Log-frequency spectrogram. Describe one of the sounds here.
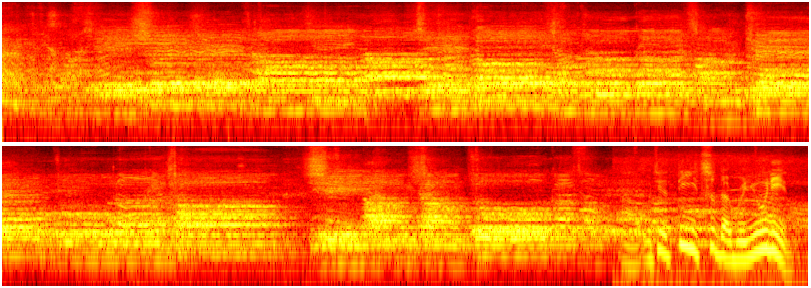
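A mixed choir of men and women sings together in full harmony.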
